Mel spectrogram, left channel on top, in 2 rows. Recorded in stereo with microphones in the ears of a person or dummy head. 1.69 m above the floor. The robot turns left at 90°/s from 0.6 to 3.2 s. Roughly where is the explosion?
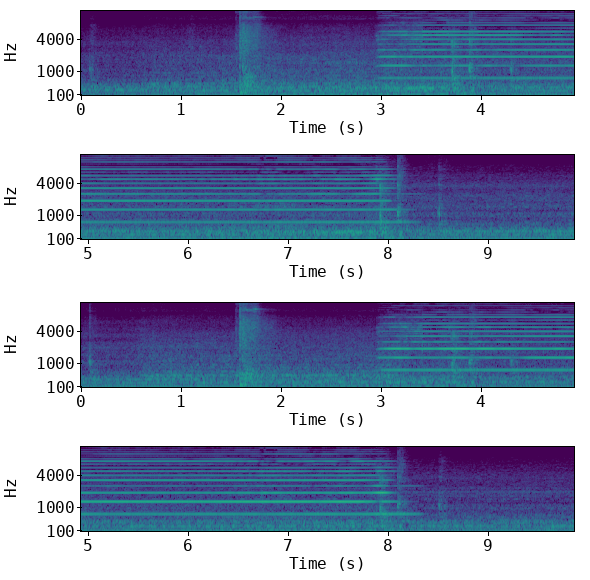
Centre.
